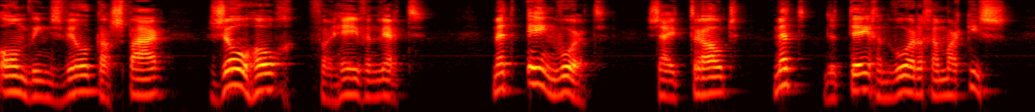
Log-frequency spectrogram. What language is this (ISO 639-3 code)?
nld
